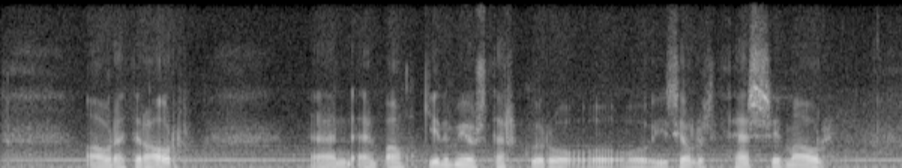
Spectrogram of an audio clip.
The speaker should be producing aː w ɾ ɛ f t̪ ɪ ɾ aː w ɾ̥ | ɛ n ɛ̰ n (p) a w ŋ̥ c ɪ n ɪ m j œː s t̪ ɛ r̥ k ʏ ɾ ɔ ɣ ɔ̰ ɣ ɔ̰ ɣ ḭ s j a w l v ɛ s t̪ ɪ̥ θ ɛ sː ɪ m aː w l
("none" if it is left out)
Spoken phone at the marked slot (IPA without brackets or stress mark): p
